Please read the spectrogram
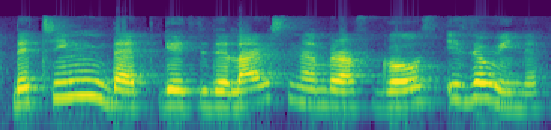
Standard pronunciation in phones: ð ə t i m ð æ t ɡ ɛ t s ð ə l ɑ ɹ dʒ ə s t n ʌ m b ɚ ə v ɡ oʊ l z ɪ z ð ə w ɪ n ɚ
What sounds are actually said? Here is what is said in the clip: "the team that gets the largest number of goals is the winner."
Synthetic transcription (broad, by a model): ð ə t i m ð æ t ɡ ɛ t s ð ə l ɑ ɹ ə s n ʌ m b ɚ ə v ɡ oʊ l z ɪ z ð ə w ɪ n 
